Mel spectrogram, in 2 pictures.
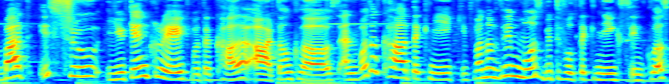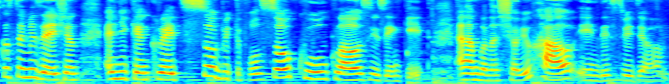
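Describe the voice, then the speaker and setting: Lively intonation from a woman at a fairly quick pace, over light background noise. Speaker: craft channel host. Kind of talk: tutorial. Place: home room. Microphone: lapel.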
